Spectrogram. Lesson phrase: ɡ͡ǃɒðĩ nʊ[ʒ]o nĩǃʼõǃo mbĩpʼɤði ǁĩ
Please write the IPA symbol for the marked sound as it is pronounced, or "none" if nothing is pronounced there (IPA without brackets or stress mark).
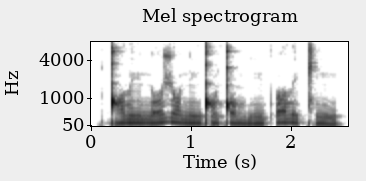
ʒ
